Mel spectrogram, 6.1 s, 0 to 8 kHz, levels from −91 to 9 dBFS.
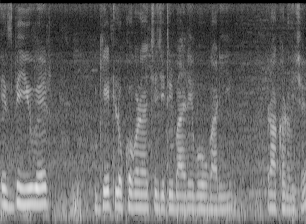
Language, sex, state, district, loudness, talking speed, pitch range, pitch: Bengali, male, West Bengal, North 24 Parganas, -15 LUFS, 115 wpm, 130-155 Hz, 140 Hz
